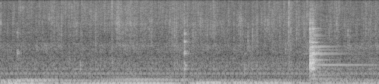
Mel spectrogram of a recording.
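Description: Egg and jasmine rice stir-fried in a pan with crispy fried snakeskin gourami, a steady soft sizzle with light scraping of the spatula and a sharp metallic clank near the end.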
